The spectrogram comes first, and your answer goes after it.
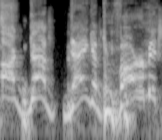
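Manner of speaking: high shouting cartoon cowboy; Yosemite Sam. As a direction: yell like a hotheaded cartoon outlaw. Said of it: "That's a different voice".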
